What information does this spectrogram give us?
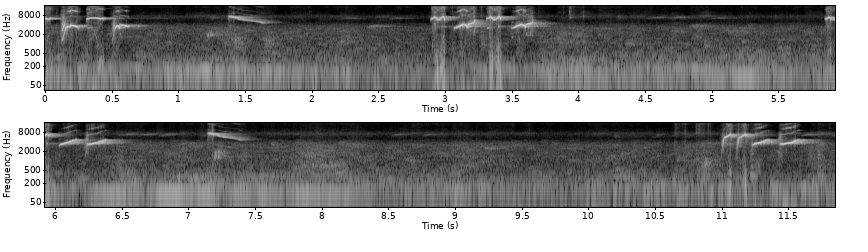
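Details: Cinereous tit, locally gelatik batu, in its 'cret cret wucit' provoking call: bursts of quick two-pitched whistles recur every few seconds, four bursts plus a lone descending whistle, over a quiet background.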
